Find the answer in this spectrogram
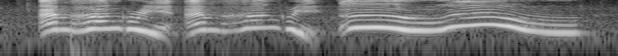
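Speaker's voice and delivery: voice pushed up very high. Reading a story aloud, trying a voice for Maria, high-pitched. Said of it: "my attempt at a Maria high pitched voice".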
